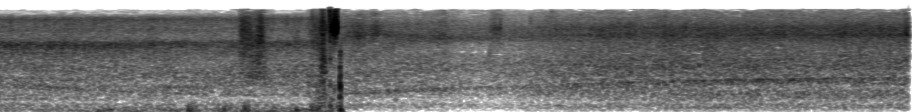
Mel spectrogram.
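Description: Heavy rain pouring down, a steady hiss. A low rumble underneath cuts off suddenly a little under two seconds in, just after a couple of sharp clicks.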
